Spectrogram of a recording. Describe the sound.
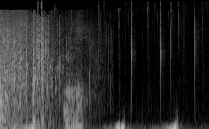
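A fist smashes into a reptilian creature's chest and rips out its heart, heard as two heavy crunching cracks, each followed by short crackling snaps.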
